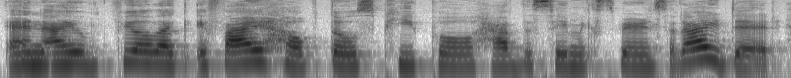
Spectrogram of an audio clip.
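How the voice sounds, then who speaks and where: High-voiced woman, earnest interview. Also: steady tone, normal speed. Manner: earnest, conversational, with frequent restarts. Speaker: interviewee in an immigration documentary. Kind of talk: reflective documentary interview.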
